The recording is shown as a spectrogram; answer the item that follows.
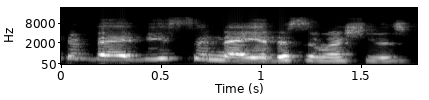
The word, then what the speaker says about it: Sanaa: And they heard Sanaa say her name is actually Saneya Lathan, but she lets people call her Sanaa because everybody just messes it up.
